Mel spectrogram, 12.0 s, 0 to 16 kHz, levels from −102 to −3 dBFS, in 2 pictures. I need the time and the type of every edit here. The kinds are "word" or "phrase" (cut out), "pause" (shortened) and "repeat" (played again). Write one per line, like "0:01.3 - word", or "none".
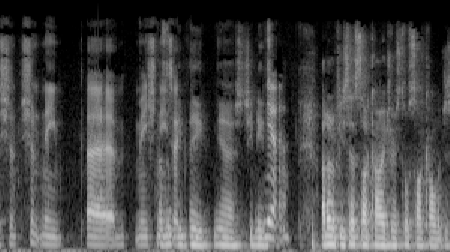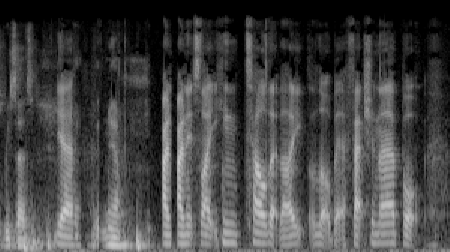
0:06.1 - word
0:07.3 - word
0:08.3 - repeat
0:09.2 - pause
0:10.1 - word

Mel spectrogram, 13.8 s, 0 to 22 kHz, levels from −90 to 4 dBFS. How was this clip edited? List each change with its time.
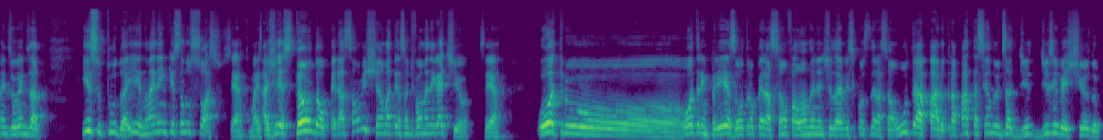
0:03.3 - word
0:05.9 - pause
0:12.5 - word

